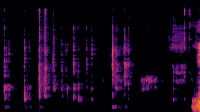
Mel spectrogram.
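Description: Computer keyboard typing: a quick, irregular run of light key clicks.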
